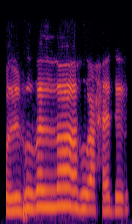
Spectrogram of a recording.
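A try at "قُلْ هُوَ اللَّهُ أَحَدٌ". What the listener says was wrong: ٹھیک ہے، اس ہو کو زیادہ اسٹریچ نہیں کرنا، یہ حروف مدہ کی طرح ہی جتنا ایک الف کے برابر اس کو لمبا کھینچا جائے گا.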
